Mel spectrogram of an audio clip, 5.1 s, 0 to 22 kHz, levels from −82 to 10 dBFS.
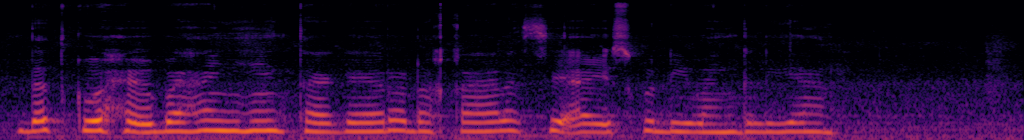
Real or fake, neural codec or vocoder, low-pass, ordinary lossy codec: real; none; 19.8 kHz; none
